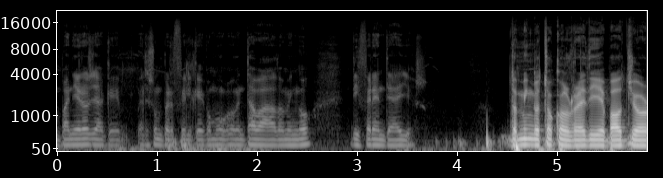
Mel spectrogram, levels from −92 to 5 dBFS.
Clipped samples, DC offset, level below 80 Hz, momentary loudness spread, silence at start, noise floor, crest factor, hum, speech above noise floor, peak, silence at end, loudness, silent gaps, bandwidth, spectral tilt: under 0.1%; under 0.1%; -38 dBFS; 24 LU; 0.1 s; -38 dBFS; 20 dB; none; 14 dB; -4 dBFS; 0 s; -20 LUFS; none; 14.5 kHz; -8 dB/octave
